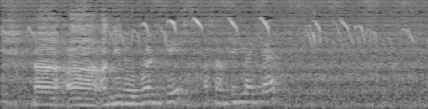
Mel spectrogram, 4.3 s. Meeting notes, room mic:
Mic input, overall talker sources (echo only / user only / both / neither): echo only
